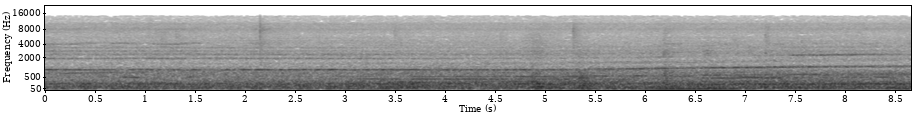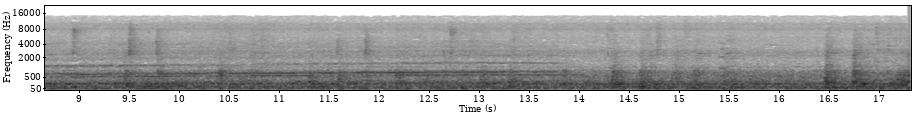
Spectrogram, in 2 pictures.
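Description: Inside a JR East EV-E301 ACCUM battery-electric train pulling away and picking up speed: the traction motors' electric whine rises steadily in pitch over the rumble of the running gear, then the wheels clack over rail joints near the end.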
